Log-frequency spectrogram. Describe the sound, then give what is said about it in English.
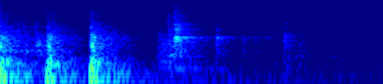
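A handful of dull thumps land at an uneven pace as someone bangs on a door, fairly soft, with no voices. “Yes, conveniently it opened. She's gone. By banging on it.”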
